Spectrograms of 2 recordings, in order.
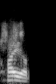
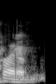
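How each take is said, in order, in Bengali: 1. শব্দটি র ধ্বনিতে শেষ হয়। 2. শব্দটি ন ধ্বনিতে শেষ হয়।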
